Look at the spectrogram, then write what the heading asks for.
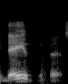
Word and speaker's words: Davies: Well, we as Americans pronounce their name incorrectly. It is actually Davis. I know. We, I've heard we that. say Yep. Davies because there's that E in there, and we just kind of, bastardized their name.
